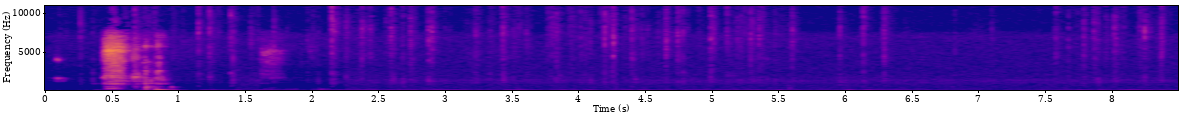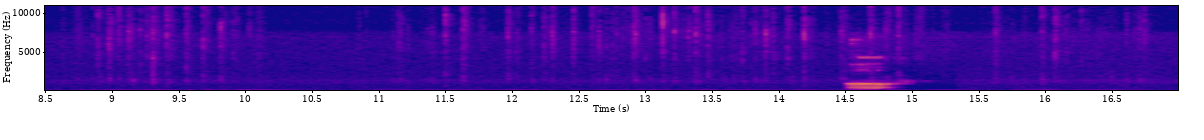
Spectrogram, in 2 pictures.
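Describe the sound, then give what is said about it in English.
Continuous rapid clicking of keys on a computer keyboard, irregular and fairly quiet, running the whole time over low background hum, with brief bursts of voice near the start and end. “There's a lot of typing going on.”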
